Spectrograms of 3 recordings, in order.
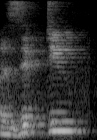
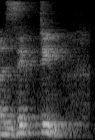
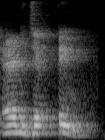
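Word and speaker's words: adjective: और फिर फिफ्थ है हमारा एडजेक्टिव। मैंने कल आपको बताया था कि यहां पर हम डी को साइलेंट करते हैं तो इट बिकम्स द एडजेक्टिव, ना कि एडजेक्टिव। This is द एडजेक्टिव।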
